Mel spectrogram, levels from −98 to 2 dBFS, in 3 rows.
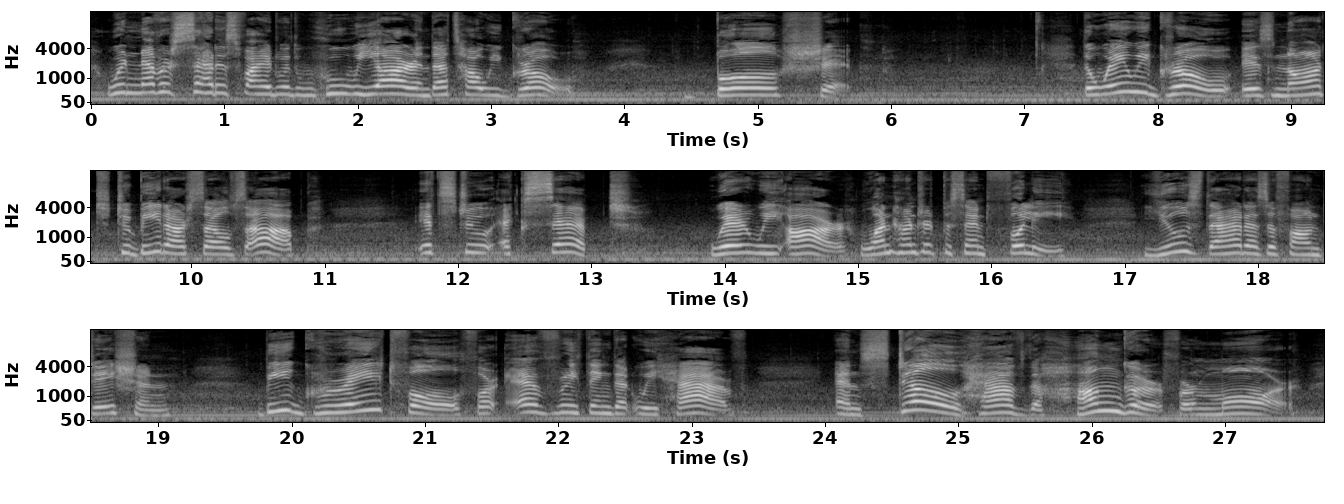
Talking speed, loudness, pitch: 110 wpm, -23 LUFS, 265 Hz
